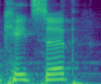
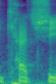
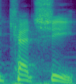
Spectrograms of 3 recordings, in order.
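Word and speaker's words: Cait Sith: comments from people saying hey it's actually catchy you're saying it wrong look it up whatever I looked it up they were right you know in Scottish uh Gaelic pronunciations is actually catchy go with the pronunciation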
